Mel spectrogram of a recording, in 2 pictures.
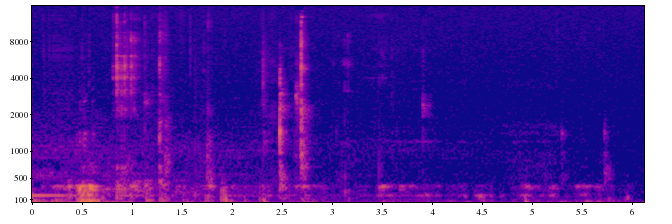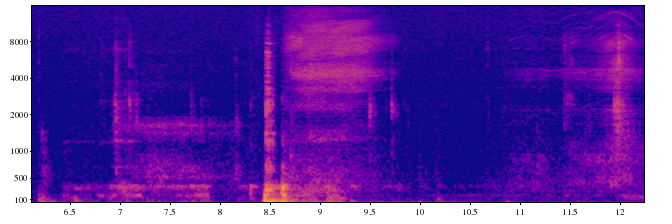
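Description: Handling sounds at a soldering bench: scattered light clicks and knocks as a metal XLR plug and tools are handled at a small vise. About eight and a half seconds in there is a louder thump followed by about a second of hiss.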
